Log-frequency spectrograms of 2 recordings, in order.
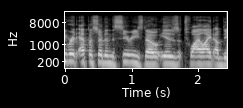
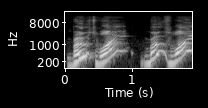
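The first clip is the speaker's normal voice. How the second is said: mock dumbfounded, pitched higher; 6 semitones higher than usual. Retelling a film scene, imitating Gordon sounding dumbfounded. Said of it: "he just said it like he was dumbfounded".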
